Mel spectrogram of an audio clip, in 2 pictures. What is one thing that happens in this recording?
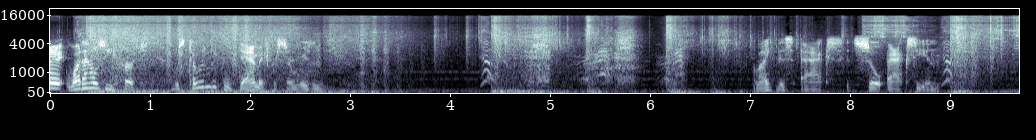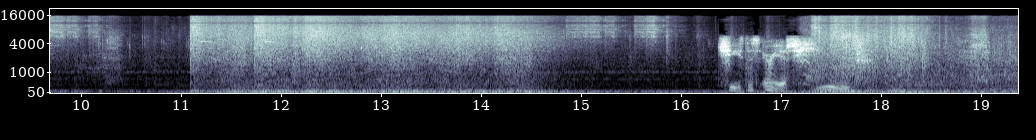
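Magic spells blast and crackle.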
